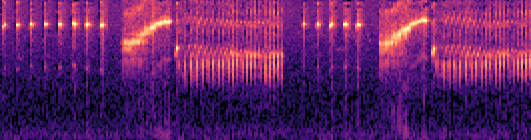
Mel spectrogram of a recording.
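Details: Canary training song: rows of sharp high ticks, an upswept whistle and a buzzy mid-pitched roll, repeated twice.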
